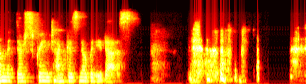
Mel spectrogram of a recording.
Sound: laughs

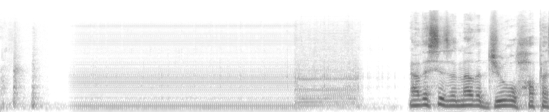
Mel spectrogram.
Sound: coffee machine whirring

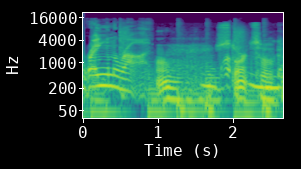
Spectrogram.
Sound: moan

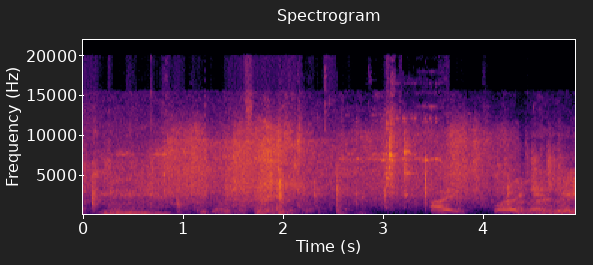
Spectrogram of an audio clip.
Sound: chairs creaking

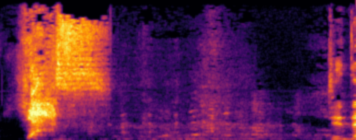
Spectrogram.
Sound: laughter

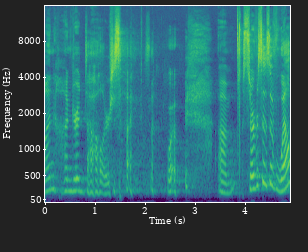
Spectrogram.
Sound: chuckling

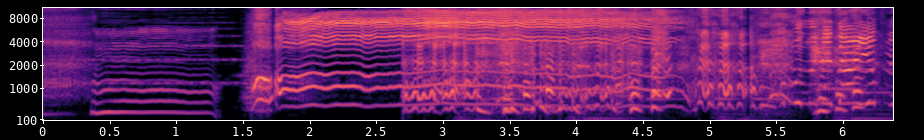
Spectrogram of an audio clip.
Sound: laughing

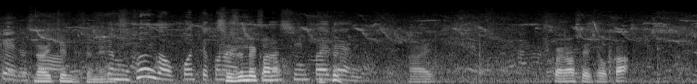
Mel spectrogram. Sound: laughs

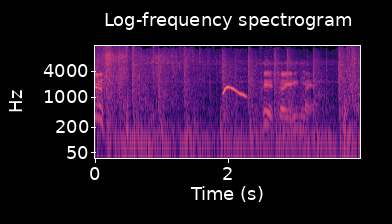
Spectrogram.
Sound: whistles

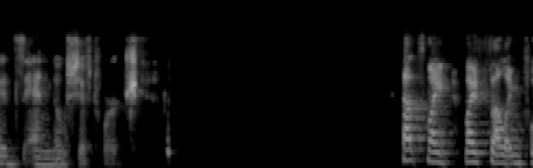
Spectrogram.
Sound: chuckling

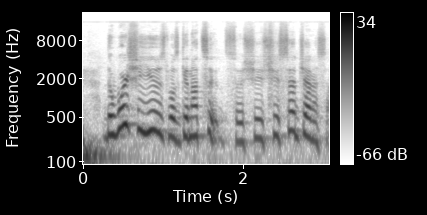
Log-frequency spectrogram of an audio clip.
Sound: speaks foreign language

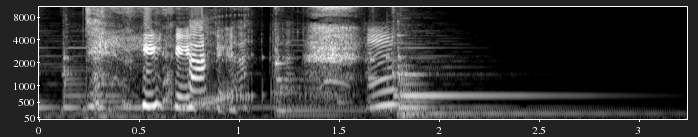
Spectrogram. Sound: laughing

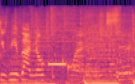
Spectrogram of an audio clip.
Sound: melodic music; beep

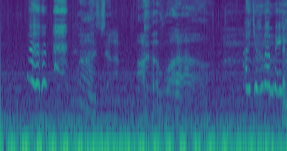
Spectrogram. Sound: Mark habla un idioma extranjero

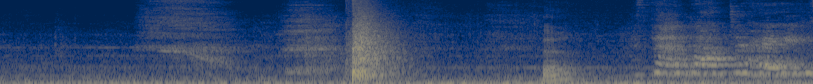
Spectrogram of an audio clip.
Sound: gasp

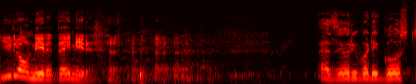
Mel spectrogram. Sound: laughter

